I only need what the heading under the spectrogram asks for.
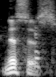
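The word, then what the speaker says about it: Gnisis: We're in Nissus right now? Nissus. That's the only one I know for sure. Yes, in this one, the G is silent, unlike in Dreg.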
